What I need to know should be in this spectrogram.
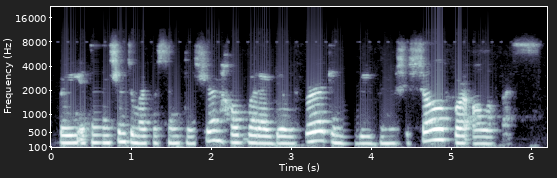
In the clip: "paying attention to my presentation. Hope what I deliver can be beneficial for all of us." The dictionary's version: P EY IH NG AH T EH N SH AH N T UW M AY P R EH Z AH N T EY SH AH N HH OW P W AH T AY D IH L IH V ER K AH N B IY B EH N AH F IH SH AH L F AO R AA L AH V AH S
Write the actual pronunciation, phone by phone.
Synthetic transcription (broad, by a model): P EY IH NG AH T EH N SH AH N T UW M AY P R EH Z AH N T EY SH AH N HH OW P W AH T AY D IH W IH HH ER K AH N B IY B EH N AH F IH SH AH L F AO R AA L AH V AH S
